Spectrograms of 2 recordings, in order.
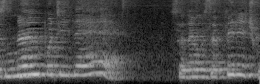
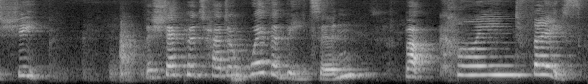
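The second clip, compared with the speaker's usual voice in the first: put-on slow, measured storytelling to children; story narration; 4 semitones higher, 7 dB louder, slower than usual. A narrator's reading. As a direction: read it like a bedtime story to the class. Teacher reads story to class.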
